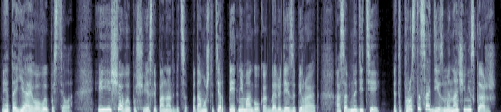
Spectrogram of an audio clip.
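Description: A reader voicing a bold, chatty red-haired girl who lectures quickly and jumps between topics. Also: mid-range voice, very animated, no room sound, studio quality, pitched above the performer's own voice, close to an everyday voice. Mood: bossy. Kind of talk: audiobook character voice.

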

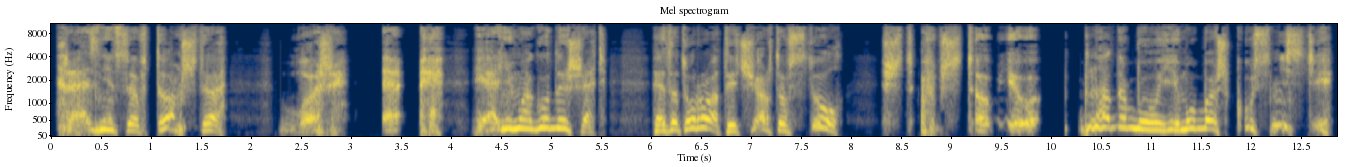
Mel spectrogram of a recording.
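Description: A man reading an audiobook, voicing a menacing male thug with a gun who is hoarse, rasping and short of breath, barking orders and gasping between words. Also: a little high, big pitch swings, measured pace, fairly bright tone, no room sound, studio quality, pitched above the performer's own voice, exaggerated voice.

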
